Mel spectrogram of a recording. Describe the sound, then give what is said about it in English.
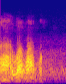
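A dog growls in a few rough, rumbling bursts, fairly loud, each surge rising and falling before the sound trails off into quiet. “Well, those intermittent growls are much like our nature when it comes to forgiveness.”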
